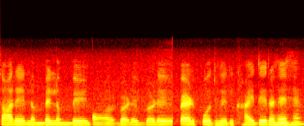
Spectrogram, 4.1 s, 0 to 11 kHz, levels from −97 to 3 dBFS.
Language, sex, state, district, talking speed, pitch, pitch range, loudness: Hindi, female, Bihar, Bhagalpur, 175 wpm, 160 Hz, 155-160 Hz, -16 LUFS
